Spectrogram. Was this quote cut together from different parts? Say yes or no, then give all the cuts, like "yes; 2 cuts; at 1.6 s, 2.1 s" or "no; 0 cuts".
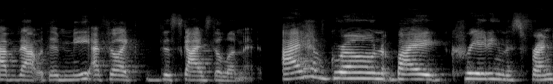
yes; 1 cut; at 2.5 s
